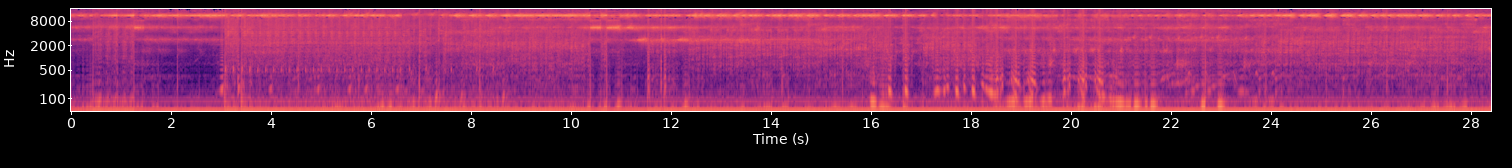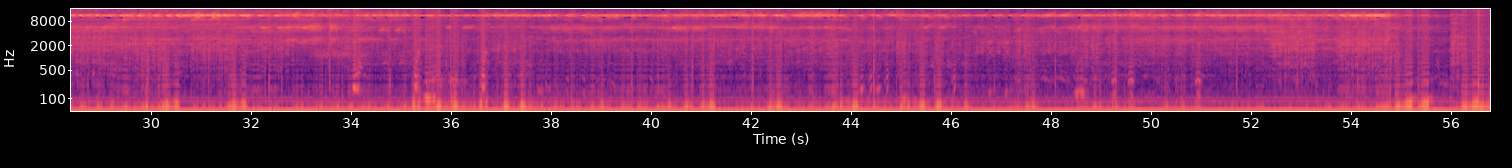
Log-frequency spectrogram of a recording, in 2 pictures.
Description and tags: pixl swamps04
and even more. These Sounds were made by chaining a large number of plugins into a feedback loop between Brams laptop and mine. The sounds you hear
are produced entirely by the plugins inside the loop with no original sound sources involved.
electronic, sci-fi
